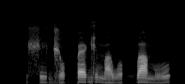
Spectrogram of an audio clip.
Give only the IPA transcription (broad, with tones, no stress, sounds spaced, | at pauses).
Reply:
ʃ i˨ d͡ʒ o˨˦ k͡p ɛ˦ ɡ i˦˨ m a˨ w o˨˦ ɡ͡b a˦˨ m u˨˦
